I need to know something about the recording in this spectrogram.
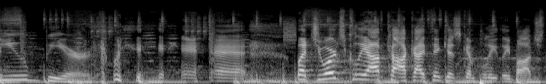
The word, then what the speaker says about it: Kliavkoff: Yeah, Kliavkoff.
